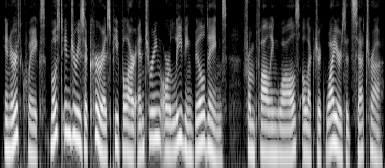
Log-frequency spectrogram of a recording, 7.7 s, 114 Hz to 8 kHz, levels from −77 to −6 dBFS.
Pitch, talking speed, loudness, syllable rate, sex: 185 Hz, 140 wpm, -17 LUFS, 3.6 syllables/s, female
